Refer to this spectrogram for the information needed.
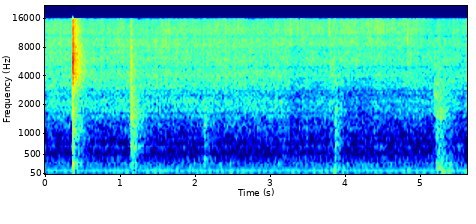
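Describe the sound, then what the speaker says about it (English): Vegetables sizzling in a frying pan while being stirred for a chicken and sausage jambalaya, a steady hiss with a few sharp scraping stir strokes at irregular intervals. "So at this point, you're pretty much just stirring your vegetables."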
